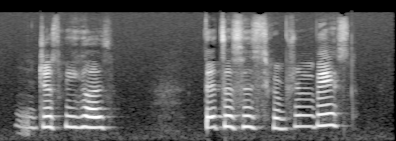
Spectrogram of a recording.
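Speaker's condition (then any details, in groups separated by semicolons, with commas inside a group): Cerebral palsy, spastic quadriplegic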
